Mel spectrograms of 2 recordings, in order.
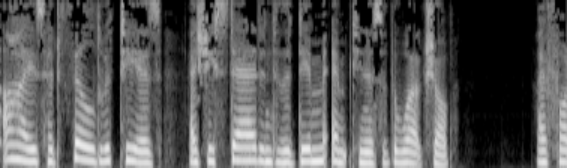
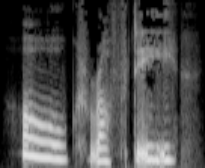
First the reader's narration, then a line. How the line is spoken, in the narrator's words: she murmured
